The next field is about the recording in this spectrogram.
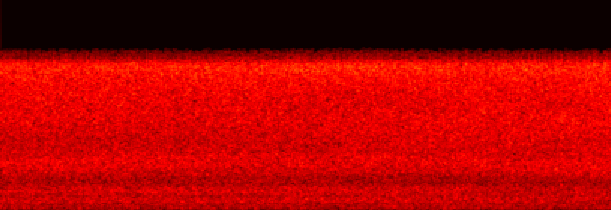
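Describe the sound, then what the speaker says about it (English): Kuske Waterfall in Canacona, South Goa, India, pouring and splashing as a loud, steady, dense rush of water, close and continuous with no other sounds. "enjoy this waterfall, enjoy that splash"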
